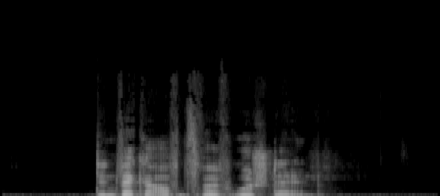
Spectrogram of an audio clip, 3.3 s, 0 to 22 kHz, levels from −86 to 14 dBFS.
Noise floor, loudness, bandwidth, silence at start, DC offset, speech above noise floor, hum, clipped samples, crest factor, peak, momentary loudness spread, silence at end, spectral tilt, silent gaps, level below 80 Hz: -62 dBFS; -28 LUFS; 14 kHz; 0.75 s; under 0.1%; 34 dB; 50 Hz at -50 dBFS; under 0.1%; 24 dB; -8 dBFS; 9 LU; 0.85 s; -5.5 dB/octave; none; -44 dBFS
